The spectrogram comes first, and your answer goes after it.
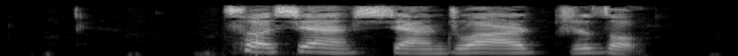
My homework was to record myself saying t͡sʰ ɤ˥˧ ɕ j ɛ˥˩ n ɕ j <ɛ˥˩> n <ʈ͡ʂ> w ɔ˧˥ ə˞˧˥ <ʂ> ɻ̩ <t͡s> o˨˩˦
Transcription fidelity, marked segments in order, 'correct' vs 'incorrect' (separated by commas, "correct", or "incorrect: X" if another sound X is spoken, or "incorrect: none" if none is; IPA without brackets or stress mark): incorrect: ɛ˨˩, correct, incorrect: ʈ͡ʂ, correct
